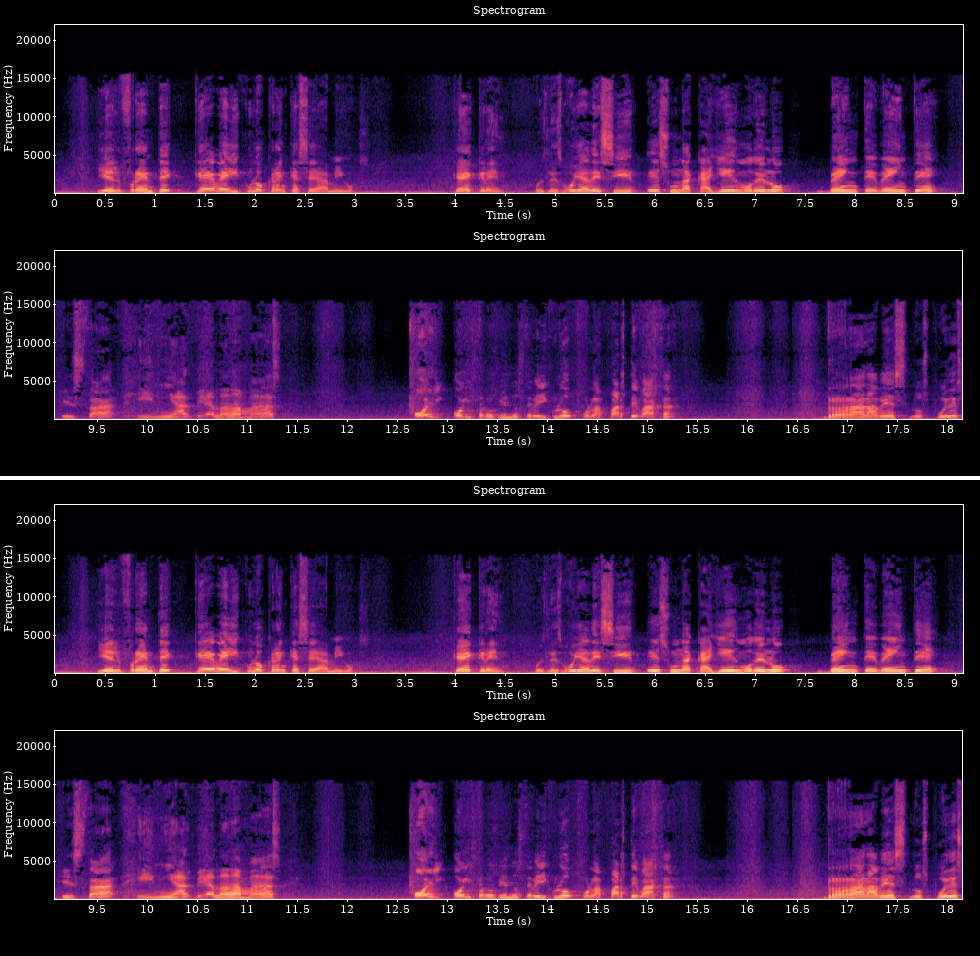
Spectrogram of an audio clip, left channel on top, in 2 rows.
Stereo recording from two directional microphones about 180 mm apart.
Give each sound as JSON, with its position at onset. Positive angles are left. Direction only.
{"t": 0.4, "sound": "speech", "side_deg": 5}
{"t": 4.0, "sound": "speech", "side_deg": -5}
{"t": 9.1, "sound": "speech", "side_deg": -30}
{"t": 9.9, "sound": "speech", "side_deg": -15}
{"t": 12.6, "sound": "speech", "side_deg": -20}
{"t": 13.7, "sound": "speech", "side_deg": -5}
{"t": 16.8, "sound": "speech", "side_deg": -10}
{"t": 17.6, "sound": "speech", "side_deg": -30}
